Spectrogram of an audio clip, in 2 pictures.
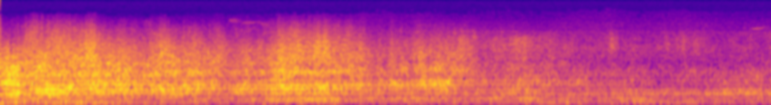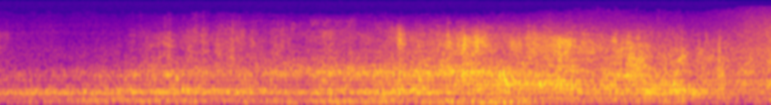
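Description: A jet engine roars overhead, rising and falling as the aircraft loops.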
